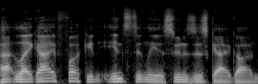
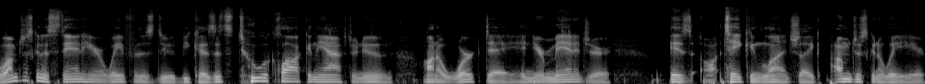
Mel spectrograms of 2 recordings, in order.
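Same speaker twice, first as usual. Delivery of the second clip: ordinary talk, nothing marked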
